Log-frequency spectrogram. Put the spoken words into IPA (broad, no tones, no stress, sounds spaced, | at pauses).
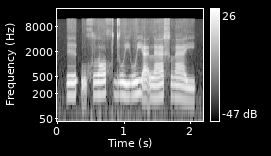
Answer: ɪ ʔ ṵ x l ɔ x d u j u j æ̰ l æ x β æ j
